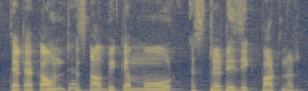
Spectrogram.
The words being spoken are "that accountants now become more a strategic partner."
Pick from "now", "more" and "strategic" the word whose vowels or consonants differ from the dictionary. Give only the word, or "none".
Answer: none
